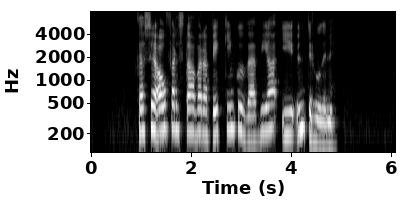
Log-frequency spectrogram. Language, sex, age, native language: Icelandic, female, 40-49, Icelandic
